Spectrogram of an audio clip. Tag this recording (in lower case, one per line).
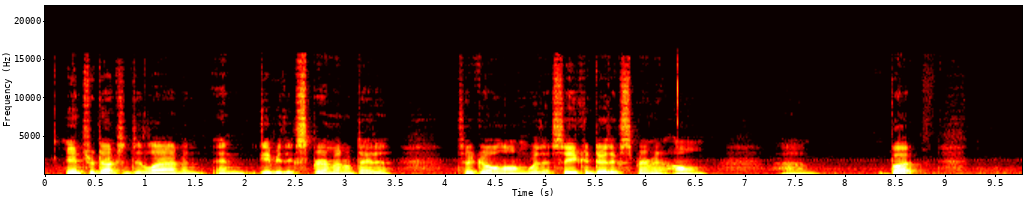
speech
